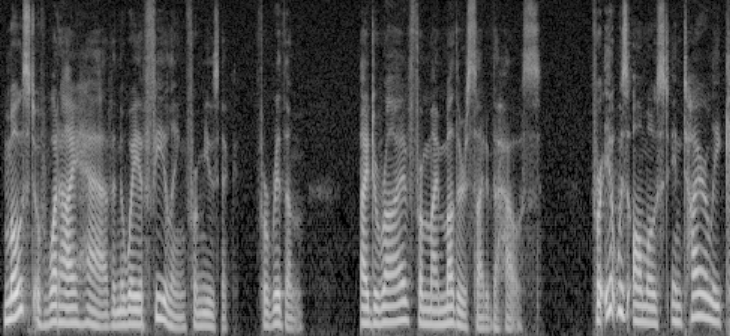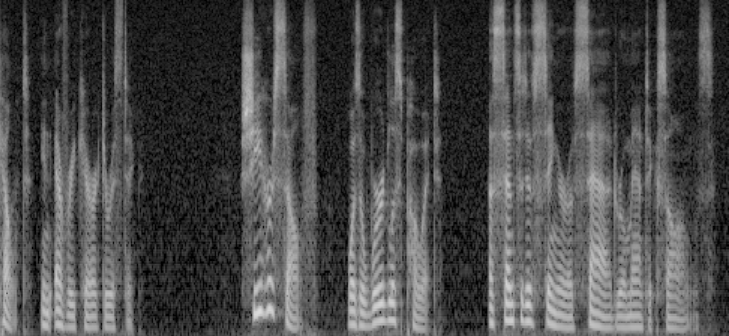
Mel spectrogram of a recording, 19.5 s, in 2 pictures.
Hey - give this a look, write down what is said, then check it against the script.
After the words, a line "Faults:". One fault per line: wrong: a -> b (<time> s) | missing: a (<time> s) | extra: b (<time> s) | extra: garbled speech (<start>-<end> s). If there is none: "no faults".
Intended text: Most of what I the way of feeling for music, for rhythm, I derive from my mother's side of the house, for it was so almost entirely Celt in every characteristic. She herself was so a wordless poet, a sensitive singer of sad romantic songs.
Most of what I have in the way of feeling for music, for rhythm, I derive from my mother's side of the house, for it was almost entirely Celt in every characteristic. She herself was a wordless poet, a sensitive singer of sad romantic songs.
Faults:
extra: have in (1.0 s)
missing: so (8.4 s)
missing: so (14.5 s)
